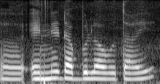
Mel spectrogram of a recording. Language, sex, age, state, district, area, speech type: Telugu, female, 18-30, Telangana, Bhadradri Kothagudem, rural, spontaneous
